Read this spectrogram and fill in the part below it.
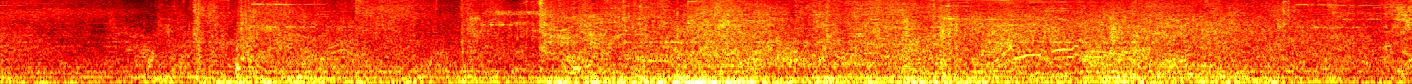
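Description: Game spell effects crackle and boom in a fast battle.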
